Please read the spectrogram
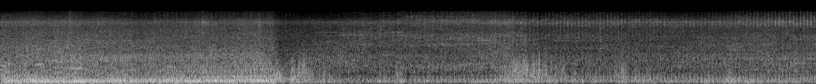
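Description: Street traffic passing close by: a vehicle's engine rumble is loudest for the first three seconds, then drops to lighter, steady traffic with motorcycles going past.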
